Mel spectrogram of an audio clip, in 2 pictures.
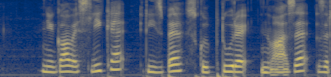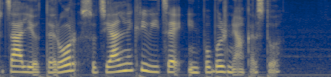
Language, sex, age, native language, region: Slovenian, female, 12-17, Slovenian, Carinthia region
